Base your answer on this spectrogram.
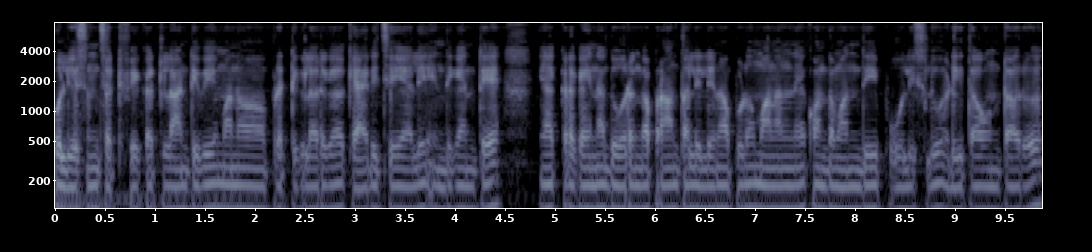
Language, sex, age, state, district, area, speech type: Telugu, male, 18-30, Andhra Pradesh, West Godavari, rural, spontaneous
